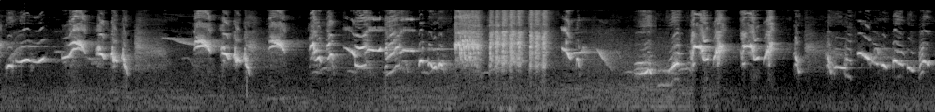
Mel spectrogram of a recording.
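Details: Agitated caged Oriental magpie-robin, kept as a training recording to coax reluctant birds into song, delivers a long, fast run of varied whistled phrases, upslurs and short notes, with a brief harsh rasping burst midway.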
